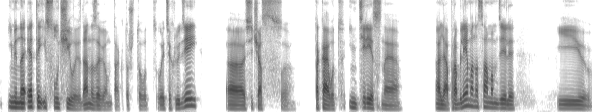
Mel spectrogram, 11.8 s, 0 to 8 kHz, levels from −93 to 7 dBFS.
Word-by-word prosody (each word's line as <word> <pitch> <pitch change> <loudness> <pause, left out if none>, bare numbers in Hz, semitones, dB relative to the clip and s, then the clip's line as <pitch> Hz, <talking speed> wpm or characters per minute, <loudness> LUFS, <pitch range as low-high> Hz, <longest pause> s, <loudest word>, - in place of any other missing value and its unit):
именно 130 -4 +2
это 145 +3 +4
и 135 - -2
случилось, 110 -8 +4
да, 105 +4 +1
назовем 90 -6 -5
так. - - -13
То, - - -15
что - - -13
вот 90 -1 -14 0.2
у - - -10
этих 95 - -6
людей, 170 +10 +1 0.5
э, 95 -1 +2
сейчас - - 0 0.7
такая - - +3
вот 95 - -10
интересная 105 -8 -1 0.7
а-ля 110 -3 +1
проблема 150 +11 +1
на 145 -1 -4
самом 130 -3 +1
деле. 110 -3 -2 0.8
И 105 -2 -4
110 Hz, 120 wpm, -25 LUFS, 95-130 Hz, 0.8 s, это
